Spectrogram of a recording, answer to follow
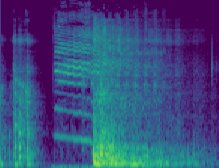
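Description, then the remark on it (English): A horse whinnies in a short, high, strained cry as it trips, immediately followed by a loud crashing thud that rumbles and fades out over a couple of seconds. No one speaks. “But just as he was catching up, his horse tripped.”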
